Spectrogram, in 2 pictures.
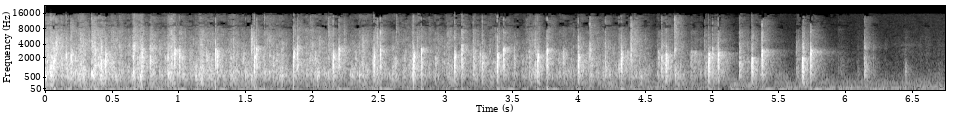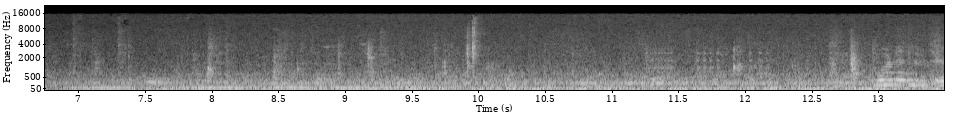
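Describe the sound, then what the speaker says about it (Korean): Lecture audience gives a big round of applause after a special talk on children's education, crisp separate claps at first that thin into scattered claps and die out after about six seconds, leaving quiet room noise. "멋진 강의를 해주신 김수일 박사님께 큰 박수 부탁드립니다."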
